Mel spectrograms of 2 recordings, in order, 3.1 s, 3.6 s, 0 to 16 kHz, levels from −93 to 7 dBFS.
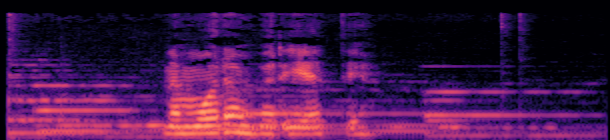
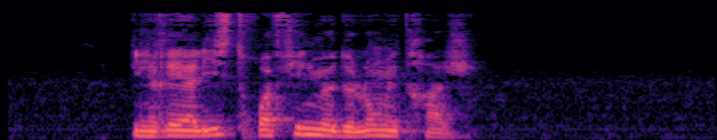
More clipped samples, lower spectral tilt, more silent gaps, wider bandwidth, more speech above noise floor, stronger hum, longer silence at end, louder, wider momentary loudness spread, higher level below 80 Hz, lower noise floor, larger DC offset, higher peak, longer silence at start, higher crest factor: neither; first, -7 dB/octave vs -5.5 dB/octave; neither; about the same, 11.5 kHz vs 11.5 kHz; second, 28 dB vs 46 dB; neither; second, 0.25 s vs 1.25 s; first, -19 LUFS vs -27 LUFS; first, 19 LU vs 13 LU; first, -58 dBFS vs -66 dBFS; second, -45 dBFS vs -72 dBFS; neither; first, -4 dBFS vs -10 dBFS; second, 0.05 s vs 0.65 s; about the same, 18 dB vs 18 dB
